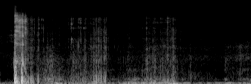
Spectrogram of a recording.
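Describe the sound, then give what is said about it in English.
Chips crunch loudly right against the microphone: one sharp bite, then a few more rough chewing crunches in uneven bursts, with no talking. “You're gonna hear so much crunching no, on my end.”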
